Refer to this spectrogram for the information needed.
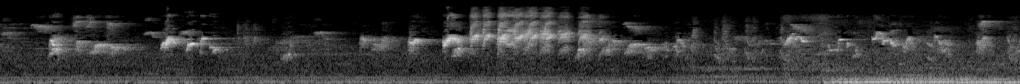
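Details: Red-whiskered bulbul song played to prompt other bulbuls to sing: bright, varied whistled phrases in quick bursts with overlapping chirps, and a low hum rising near the end.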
